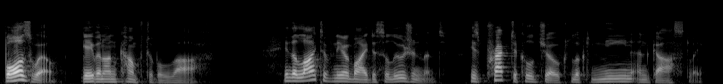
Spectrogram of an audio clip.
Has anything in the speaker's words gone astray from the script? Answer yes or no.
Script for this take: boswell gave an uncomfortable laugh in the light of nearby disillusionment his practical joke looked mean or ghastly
yes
